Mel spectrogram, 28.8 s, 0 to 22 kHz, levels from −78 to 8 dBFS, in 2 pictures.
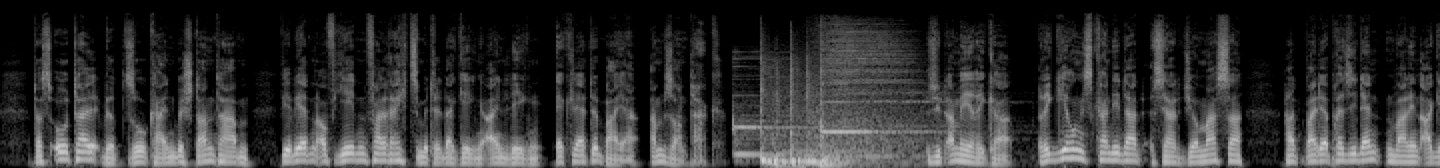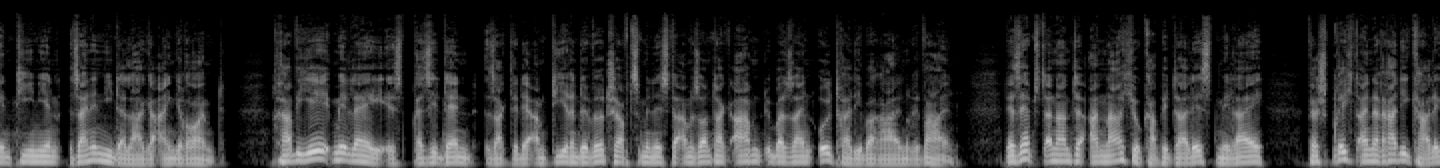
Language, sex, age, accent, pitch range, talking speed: German, male, 10-29, German, 85-115 Hz, 110 wpm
